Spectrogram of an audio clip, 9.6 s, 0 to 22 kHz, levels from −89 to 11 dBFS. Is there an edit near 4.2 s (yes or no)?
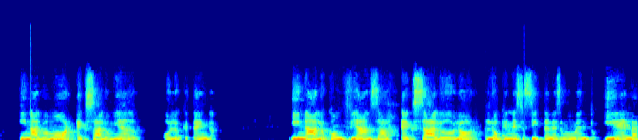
no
